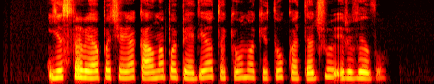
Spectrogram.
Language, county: Lithuanian, Utena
